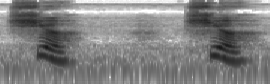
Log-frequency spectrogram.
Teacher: she is a fricative palato alveolar voiceless and is a fricative alveolar voice this cont change meaning completely ship coupal weather vision pandangan rest ruam weather garage garasi explanation number nine le re le re re load road load road P le versus R.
